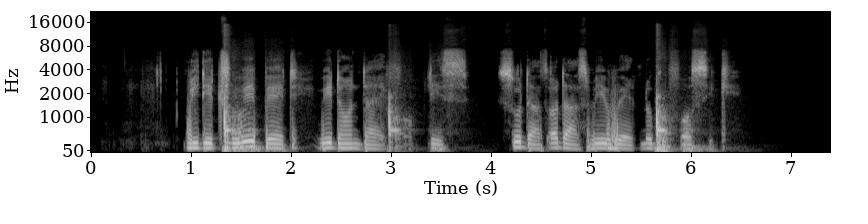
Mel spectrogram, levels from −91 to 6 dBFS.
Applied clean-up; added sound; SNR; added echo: neural mask model RNNoise.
